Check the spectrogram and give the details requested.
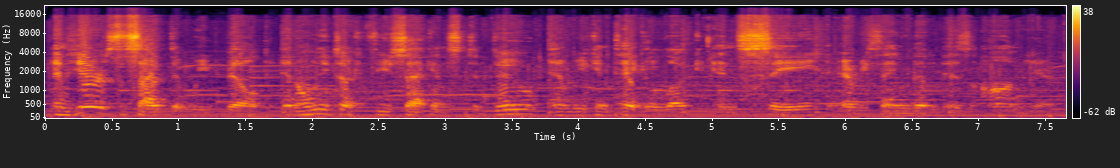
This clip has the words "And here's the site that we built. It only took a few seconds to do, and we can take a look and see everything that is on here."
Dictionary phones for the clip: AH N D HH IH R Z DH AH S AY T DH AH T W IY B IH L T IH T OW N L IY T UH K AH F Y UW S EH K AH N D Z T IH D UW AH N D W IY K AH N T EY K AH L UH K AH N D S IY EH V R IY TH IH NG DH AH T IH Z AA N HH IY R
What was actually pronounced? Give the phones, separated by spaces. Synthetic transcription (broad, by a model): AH N HH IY R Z DH AH S AY T DH AH T W IY B IH L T IH T OW N L IY T UH K AH F Y UW S EH K AH N D Z T IH D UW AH N W IY K AH N T EY K AH L UH K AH N S IY EH V R IY TH IH NG DH AH T IH Z N HH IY R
